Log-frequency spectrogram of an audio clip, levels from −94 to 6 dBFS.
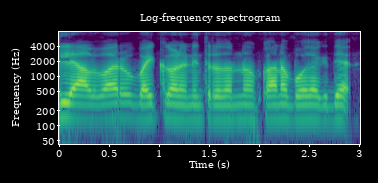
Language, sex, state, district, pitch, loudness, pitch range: Kannada, male, Karnataka, Koppal, 135 Hz, -17 LUFS, 130-135 Hz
